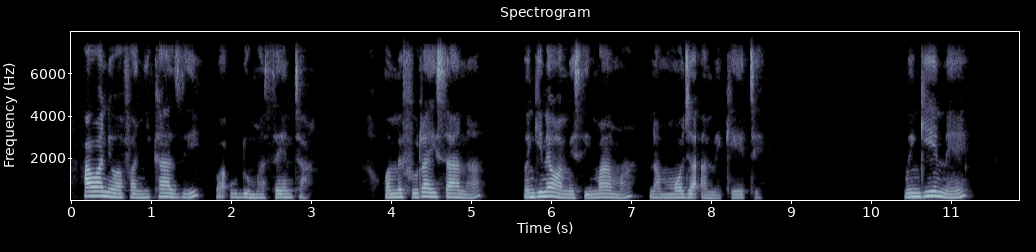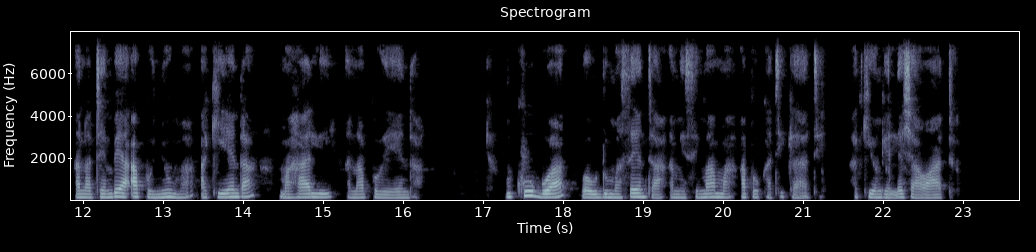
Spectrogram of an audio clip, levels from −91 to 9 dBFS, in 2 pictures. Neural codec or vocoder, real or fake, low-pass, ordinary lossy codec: none; real; 7.2 kHz; Opus, 64 kbps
